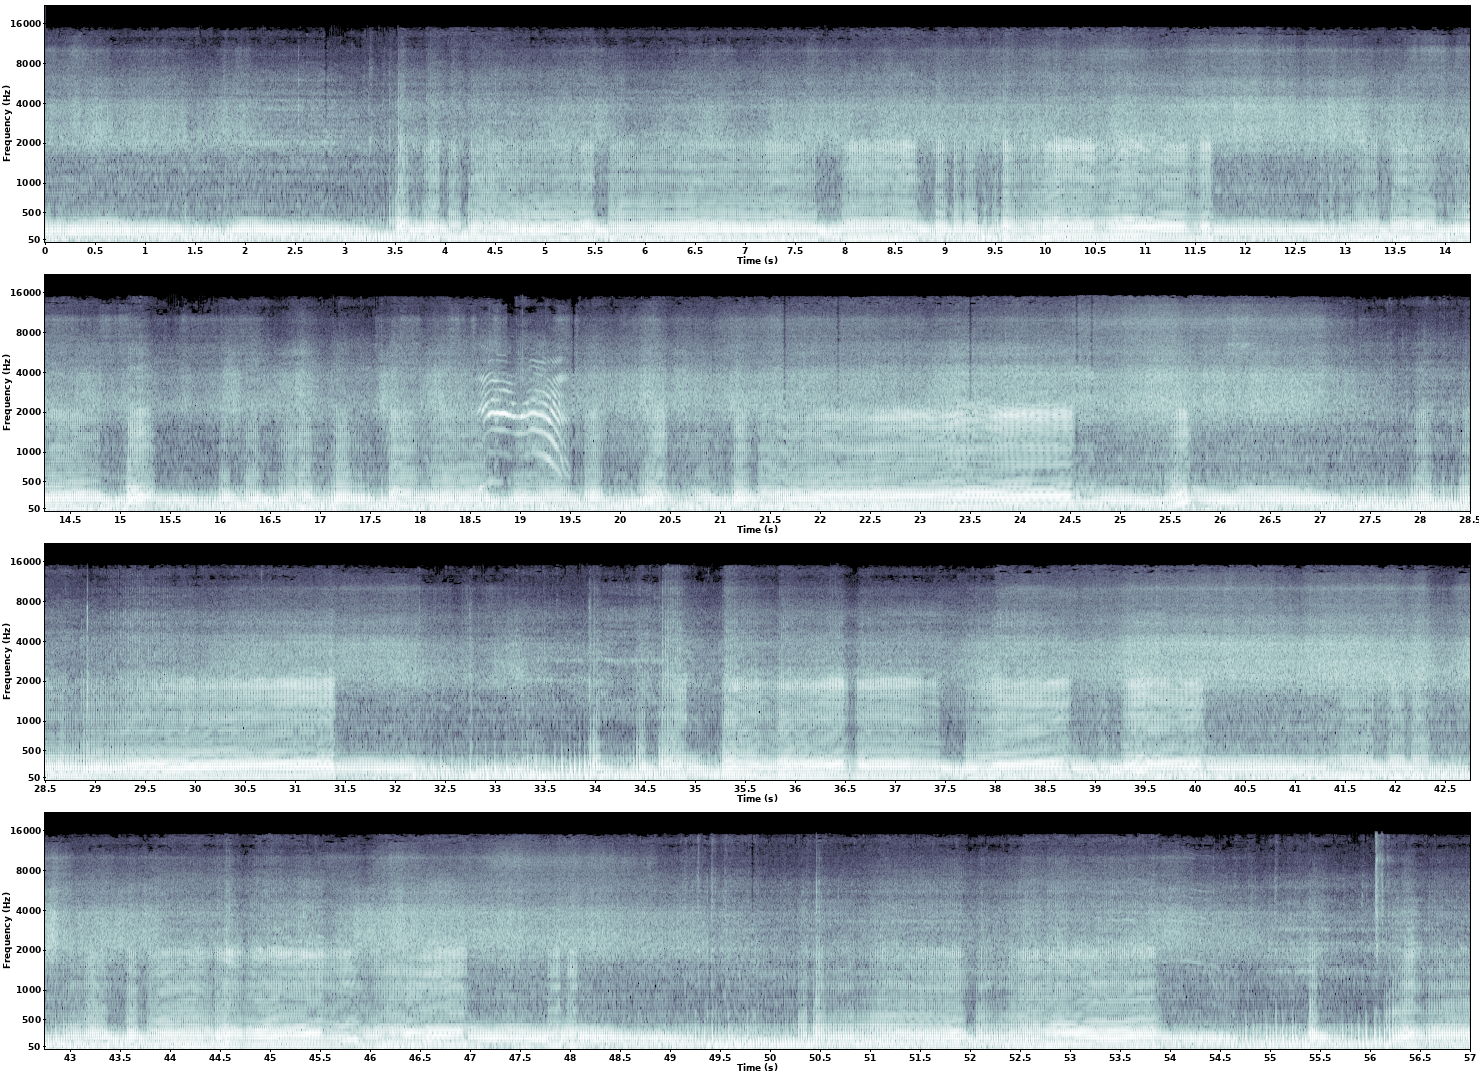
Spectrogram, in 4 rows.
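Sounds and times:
motocross engine revving: 0.0 - 32.3, 33.8 - 49.6, 50.2 - 57.0.

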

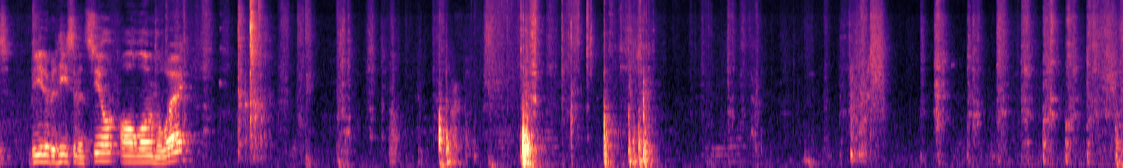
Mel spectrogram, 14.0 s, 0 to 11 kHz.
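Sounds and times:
hollow knocks and rubbing of styrofoam: 3.8 - 8.3, 11.5 - 14.0.

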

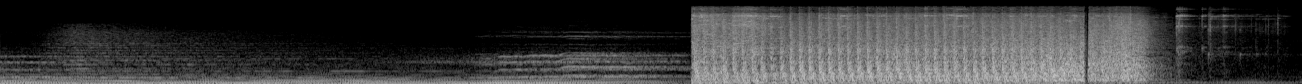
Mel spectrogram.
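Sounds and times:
soft music: 0.0 - 6.9.

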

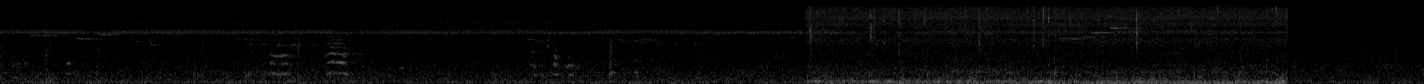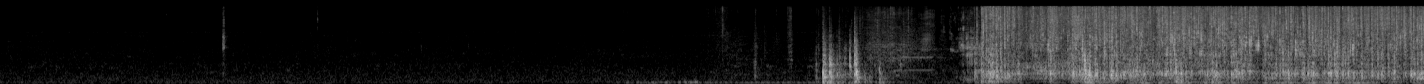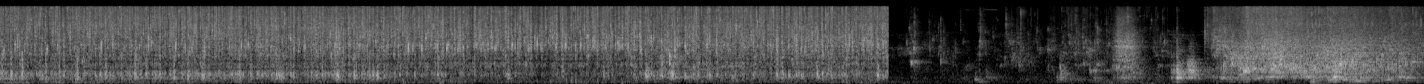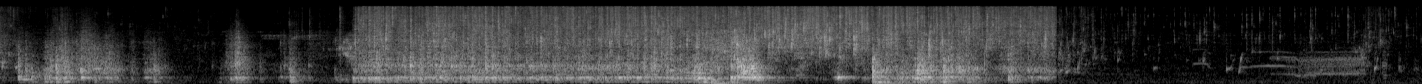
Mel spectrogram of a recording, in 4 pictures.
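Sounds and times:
water sloshing and splashing: 23.8 - 35.2, 37.2 - 55.1
tap water pouring into basin: 23.8 - 44.3, 46.1 - 55.2.

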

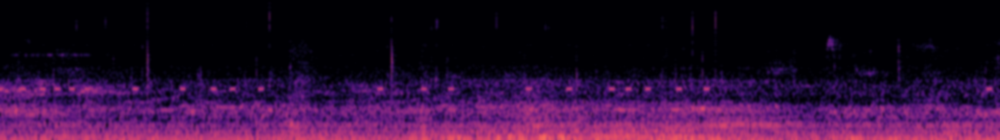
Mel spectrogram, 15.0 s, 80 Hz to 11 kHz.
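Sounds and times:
phone keypad beeps: 0.0 - 4.1, 5.3 - 6.9, 7.8 - 10.8, 14.7 - 15.0.

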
